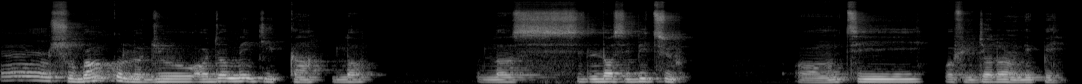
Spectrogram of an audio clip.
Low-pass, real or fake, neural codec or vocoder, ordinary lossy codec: none; real; none; none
